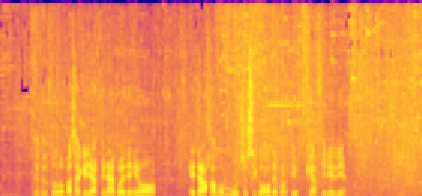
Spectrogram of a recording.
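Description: A young man speaks loudly and excitedly into a close microphone.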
